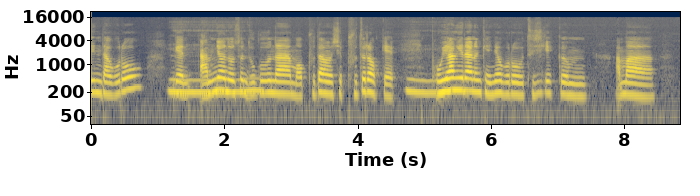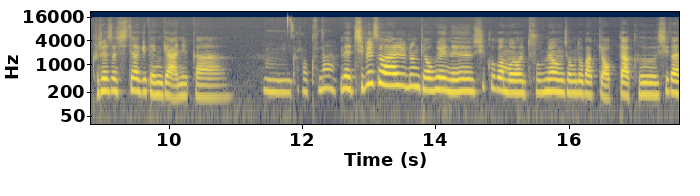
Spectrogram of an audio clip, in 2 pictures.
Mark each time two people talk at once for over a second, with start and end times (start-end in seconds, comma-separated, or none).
1.2-2.6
